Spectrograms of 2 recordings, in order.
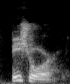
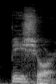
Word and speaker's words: Beshore: Be sure. Be sure.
